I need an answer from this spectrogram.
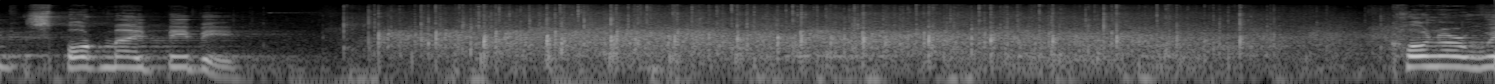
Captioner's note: applause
